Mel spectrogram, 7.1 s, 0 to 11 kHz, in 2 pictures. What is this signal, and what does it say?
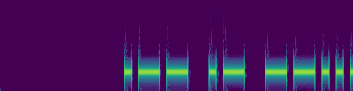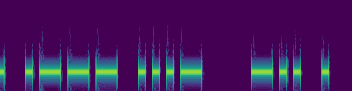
Morse code, heard as a keyed tone, about 17 wpm, 700 Hz. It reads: WA7JV DE
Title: USA Callsign DE Callsign - 5 Characters - 17wpm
